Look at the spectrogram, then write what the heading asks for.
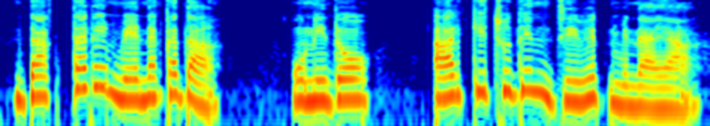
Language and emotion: Santali, sad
